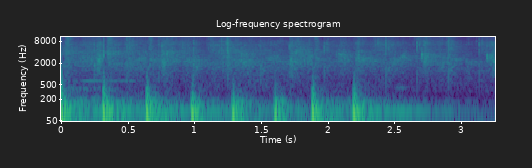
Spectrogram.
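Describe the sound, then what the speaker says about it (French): A church congregation claps in a steady unison beat, seven or so loud, evenly spaced claps about a third of a second apart, close by and without speech. "Donne une acclamation à ton Dieu"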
